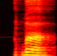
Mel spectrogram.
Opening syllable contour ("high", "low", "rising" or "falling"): low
